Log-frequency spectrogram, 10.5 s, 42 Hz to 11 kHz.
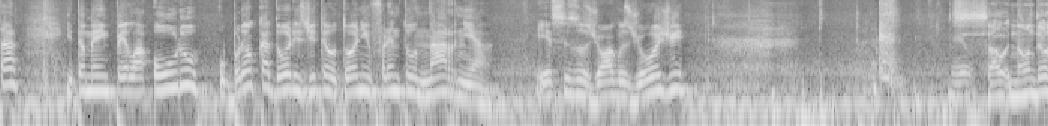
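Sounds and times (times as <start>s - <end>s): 
steady low rumble: 0.0s - 10.4s
speech: 0.1s - 7.4s, 9.5s - 10.4s
sneeze caused by heat and air conditioning: 8.7s - 9.2s.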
